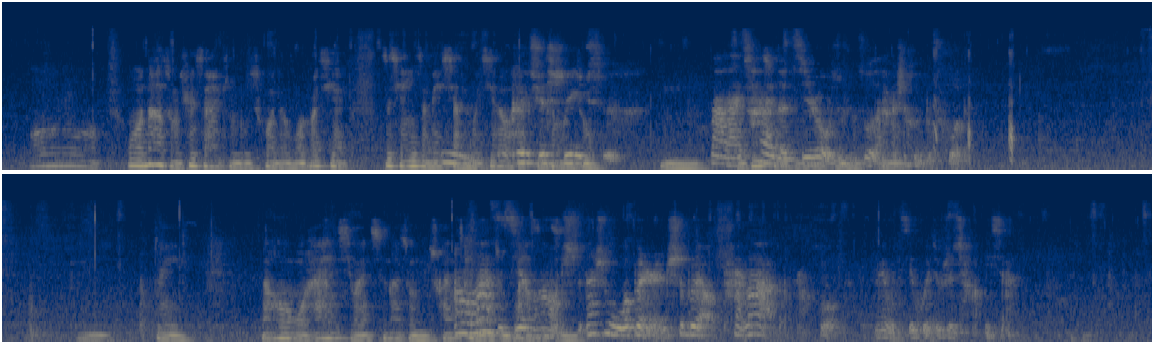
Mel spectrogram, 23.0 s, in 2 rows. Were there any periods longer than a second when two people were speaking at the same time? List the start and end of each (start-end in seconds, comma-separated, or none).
4.4-6.0, 7.3-9.0, 16.0-17.3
